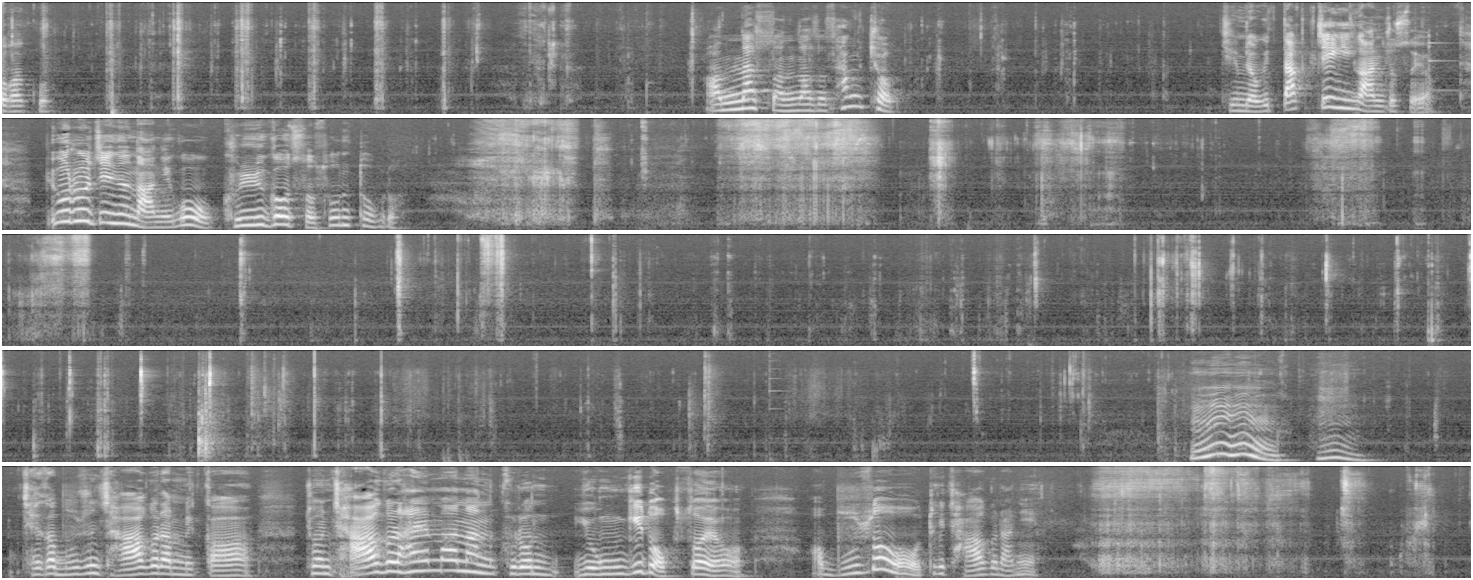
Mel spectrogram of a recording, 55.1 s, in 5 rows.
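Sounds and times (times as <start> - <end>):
person chewing food: 0.5 - 5.3, 6.8 - 9.0, 14.2 - 23.2, 23.8 - 41.8, 52.2 - 55.0.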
